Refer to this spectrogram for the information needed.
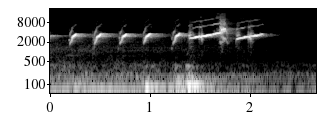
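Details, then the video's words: Sooty-headed bulbul (cucak ranting) lure song for training caged birds: five evenly spaced hooked chirps about every quarter second, followed by a rising drawn-out whistle and two slurred notes. "Pancingan Cucak Ranting Gacor Isian Full"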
